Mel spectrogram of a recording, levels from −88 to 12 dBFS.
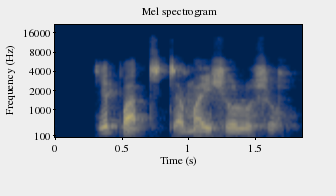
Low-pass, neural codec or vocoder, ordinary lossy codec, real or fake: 14.4 kHz; codec, 44.1 kHz, 7.8 kbps, DAC; none; fake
